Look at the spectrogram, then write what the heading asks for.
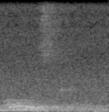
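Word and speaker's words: mosque: Cara bacanya adalah most ada yang mati di belakang ya.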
